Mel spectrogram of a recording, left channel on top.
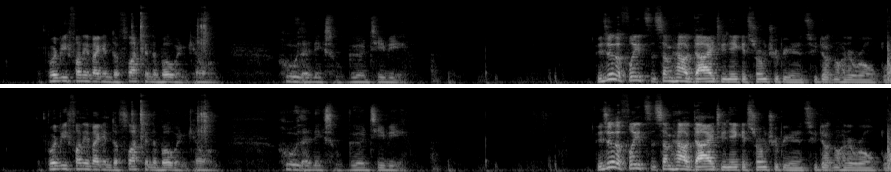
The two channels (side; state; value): both; normal; correlation 0.71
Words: would be funny if I can deflect into Boba and kill him. Ooh, that'd make some good TV. These are the fleets that somehow die to naked stormtrooper units who don't know how to roll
